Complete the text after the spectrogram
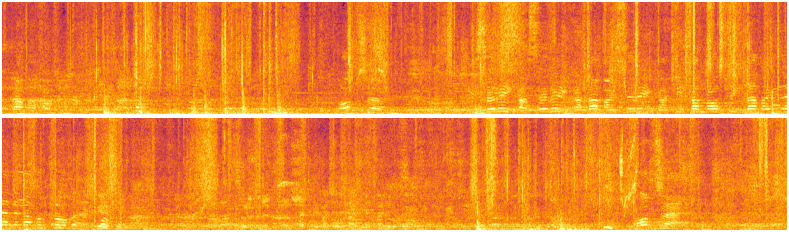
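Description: Boxing gloves thud as punches land.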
